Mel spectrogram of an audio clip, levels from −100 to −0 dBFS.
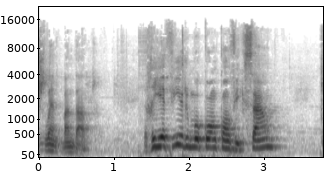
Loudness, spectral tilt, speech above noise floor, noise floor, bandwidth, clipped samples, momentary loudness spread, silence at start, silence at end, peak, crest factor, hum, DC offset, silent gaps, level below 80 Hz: -25 LUFS; -5.5 dB/octave; 32 dB; -57 dBFS; 15.5 kHz; under 0.1%; 14 LU; 0 s; 0 s; -10 dBFS; 16 dB; none; under 0.1%; none; -60 dBFS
